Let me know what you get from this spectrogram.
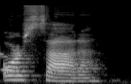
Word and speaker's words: Orsara: Is that how you pronounce that? Orsara? – Orsara.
